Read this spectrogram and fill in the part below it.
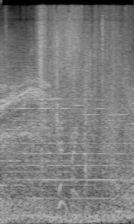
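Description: Confringo fire blast spell from a wizard combat game, a dense, loud burst of crashing impact noise with whooshing texture filling the whole stretch, no talk.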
